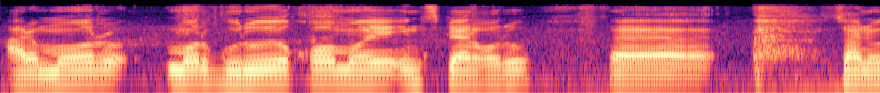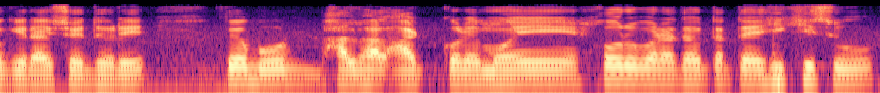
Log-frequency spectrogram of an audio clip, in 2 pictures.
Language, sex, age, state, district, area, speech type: Assamese, male, 18-30, Assam, Biswanath, rural, spontaneous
